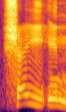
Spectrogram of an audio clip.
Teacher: شین تفشی والا حرف ہے، صفت تفشی پائی جاتی ہے، منہ میں آواز پھیلتی ہے اور حرف شجریہ سے تعلق رکھتا ہے.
